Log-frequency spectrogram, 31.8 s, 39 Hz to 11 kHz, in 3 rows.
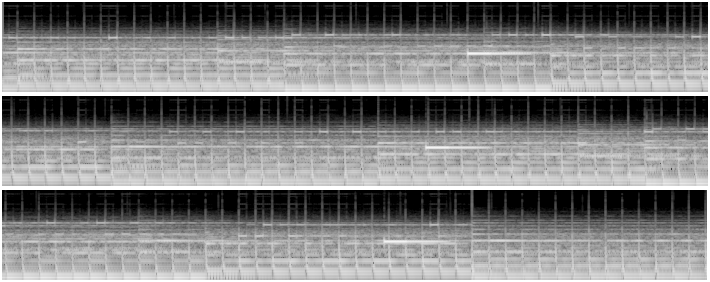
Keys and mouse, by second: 0.0-1.4 drag, 0.5 right click, 1.7 click, 4.5 a, 4.9 z, 5.2 z, 6.0 click, 7.0-9.2 middle drag, 9.2 click, 13.4 right click, 14.9 click, 17.8 a, 18.6 ctrl+r, 21.1 click, 21.5 a, 21.7 z, 22.1 click, 22.9-24.1 middle drag, 23.1 z, 27.1 k.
